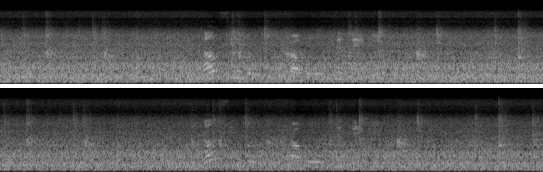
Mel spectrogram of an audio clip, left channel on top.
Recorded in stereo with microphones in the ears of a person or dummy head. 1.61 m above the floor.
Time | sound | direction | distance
2.0 | a woman speaking | 10° left (ahead or behind) | 1.5 m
